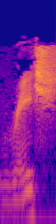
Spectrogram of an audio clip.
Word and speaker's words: Ra's al Ghul: Because I think Raish sounds weird. I think that's the Arabic pronunciation.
